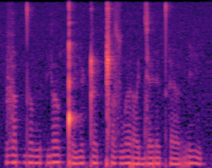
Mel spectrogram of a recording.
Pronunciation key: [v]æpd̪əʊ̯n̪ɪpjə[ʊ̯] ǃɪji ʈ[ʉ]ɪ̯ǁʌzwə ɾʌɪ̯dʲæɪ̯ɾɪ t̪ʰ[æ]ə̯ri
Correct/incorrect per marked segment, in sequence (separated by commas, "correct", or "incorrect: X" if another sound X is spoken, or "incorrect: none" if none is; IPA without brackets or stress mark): correct, correct, incorrect: ə, incorrect: ɛ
